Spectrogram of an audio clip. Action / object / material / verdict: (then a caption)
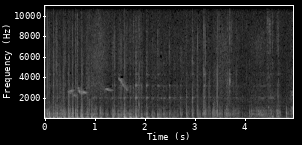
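tap / hollow plastic spiky ball / plastic / none. Fingertips and nails tap and scratch the spiky surface of a hollow, hand-sized, pink translucent plastic spiky ball held close to a FIFINE K690 microphone. Rapid, irregular, boomy low thumps crowd together with faint scratchy squeaks on top. The tapping is loudest early and grows softer toward the end.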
